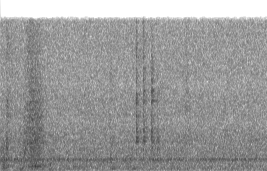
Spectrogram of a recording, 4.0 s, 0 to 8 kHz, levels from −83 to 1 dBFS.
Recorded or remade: recorded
